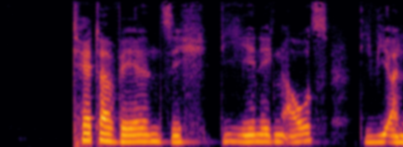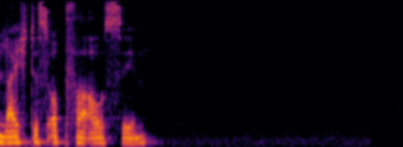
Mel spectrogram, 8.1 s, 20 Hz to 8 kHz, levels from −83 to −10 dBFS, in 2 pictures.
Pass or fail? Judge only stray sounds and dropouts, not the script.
pass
